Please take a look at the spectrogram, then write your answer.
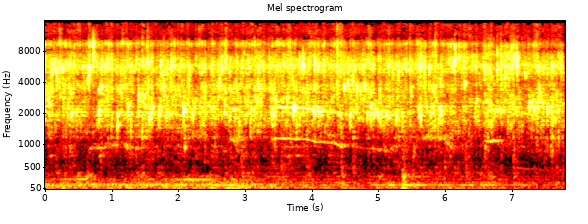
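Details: LG automatic washer after a repair, where water had kept filling and draining out, set to a very low level: steady hiss of water gushing in with no hum, chatter or sputter. A clean, normal fill.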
